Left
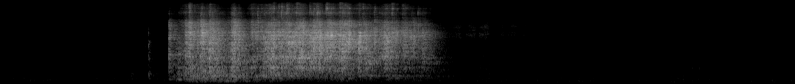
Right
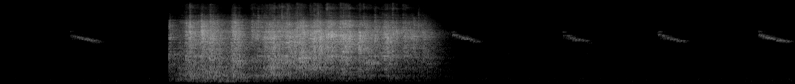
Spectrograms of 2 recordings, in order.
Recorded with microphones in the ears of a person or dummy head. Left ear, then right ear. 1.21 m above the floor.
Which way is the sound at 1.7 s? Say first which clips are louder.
Right 2 dB; 20° left (ahead or behind).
